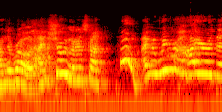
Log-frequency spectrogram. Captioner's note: high pitched volley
